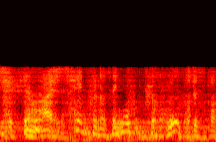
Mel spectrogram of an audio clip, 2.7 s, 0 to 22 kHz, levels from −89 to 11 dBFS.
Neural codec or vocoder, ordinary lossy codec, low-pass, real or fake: codec, 24 kHz, 1 kbps, SNAC; none; 3.6 kHz; fake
